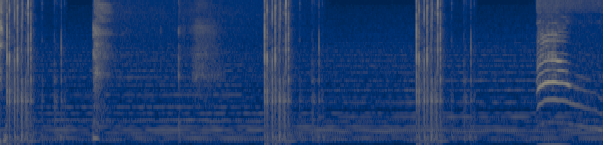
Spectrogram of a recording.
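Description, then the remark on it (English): A cat named JoJo meows clearly near the end, a rising then falling cry, after several sharp thuds and clicks over a steady low mechanical hum with no talking. “Who is meowing? Yeah, where's the meowing from?”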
